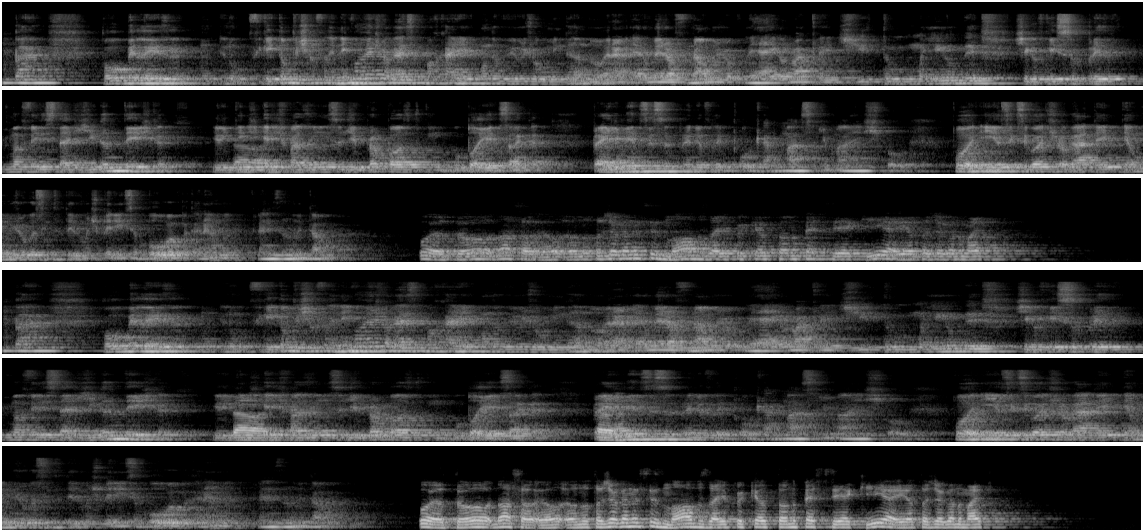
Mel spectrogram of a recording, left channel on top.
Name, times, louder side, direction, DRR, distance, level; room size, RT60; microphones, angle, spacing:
voice 1, 0.0-13.2 13.5-26.2, left 2 dB, 40° left, 0 dB, 0.8 m, -25 dB
voice 2, 13.7-14.1 17.4-17.7 27.0-32.7, right 6 dB, 80° right, 11 dB, 0.3 m, -20 dB
6.9 x 4.2 x 3.2 m, 1.5 s
head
